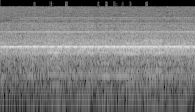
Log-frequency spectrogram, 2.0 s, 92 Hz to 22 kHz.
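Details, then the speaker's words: Blaupunkt car radio from a Mk3 Ford Cortina being revived while stuck at full volume, with a hand on the antenna; a steady high electronic whistle with faint warbling, likely tuning interference. Cause suspected, not confirmed. "Oh! It sounds like Space Invaders. Wow!"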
